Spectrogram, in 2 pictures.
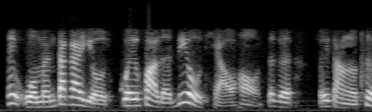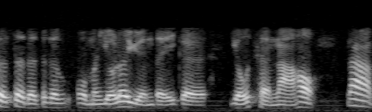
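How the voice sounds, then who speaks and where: This man's voice sits at a medium pitch and makes very wide pitch swings. His pace is moderate. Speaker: national tourism official. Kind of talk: radio interview. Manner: hesitant, many fillers.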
